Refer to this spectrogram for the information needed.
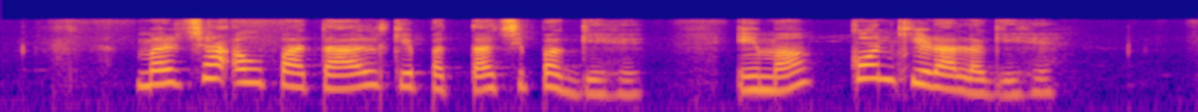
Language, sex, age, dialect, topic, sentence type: Chhattisgarhi, female, 31-35, Central, agriculture, question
